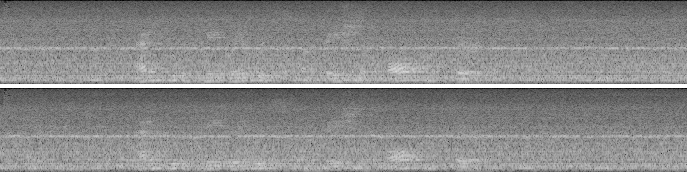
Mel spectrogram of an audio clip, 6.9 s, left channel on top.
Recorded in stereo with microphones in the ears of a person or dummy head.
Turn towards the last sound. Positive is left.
turn(degrees=30)  # may be behind; listen again after turning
